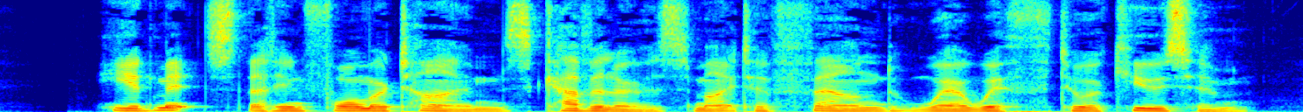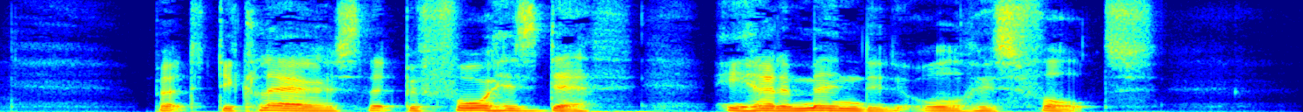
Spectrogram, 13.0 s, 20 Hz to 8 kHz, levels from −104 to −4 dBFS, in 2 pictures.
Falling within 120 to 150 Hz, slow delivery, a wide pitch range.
No: low, 135 Hz; slow, 120 wpm; average, 2.9 semitones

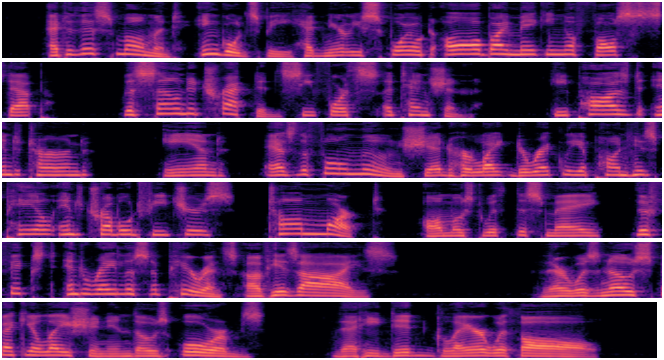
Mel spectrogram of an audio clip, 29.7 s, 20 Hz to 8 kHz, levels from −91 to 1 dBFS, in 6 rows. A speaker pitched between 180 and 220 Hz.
Yes: medium, 185 Hz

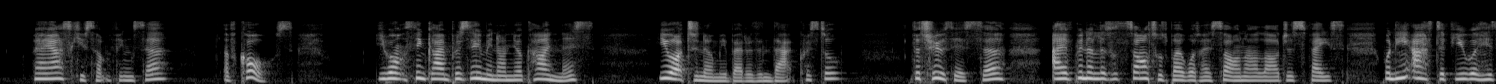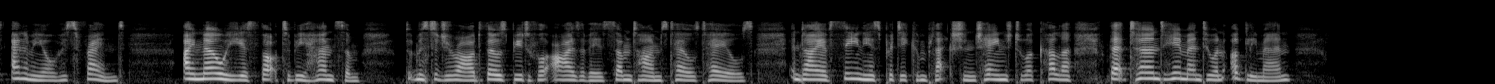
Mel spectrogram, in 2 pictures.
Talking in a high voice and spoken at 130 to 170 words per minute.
No: high, 215 Hz; average, 185 wpm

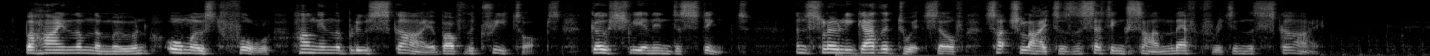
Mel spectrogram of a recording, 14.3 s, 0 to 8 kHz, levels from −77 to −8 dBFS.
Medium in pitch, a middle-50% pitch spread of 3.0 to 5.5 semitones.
Yes: medium, 150 Hz; average, 3.6 semitones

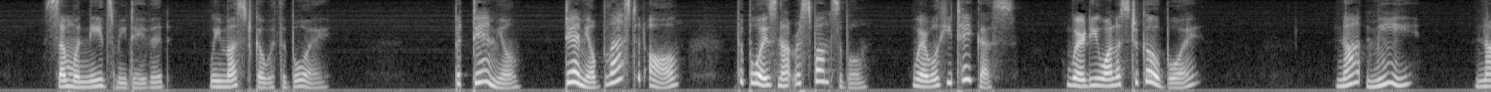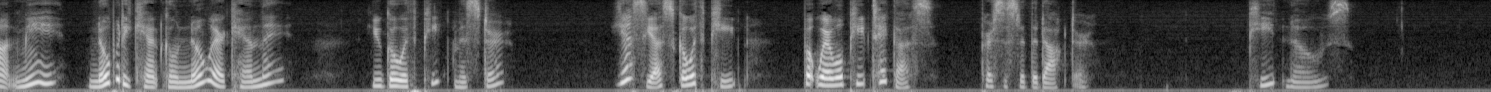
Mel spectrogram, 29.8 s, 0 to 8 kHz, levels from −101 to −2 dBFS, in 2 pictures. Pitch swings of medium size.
No: wide, 8.4 semitones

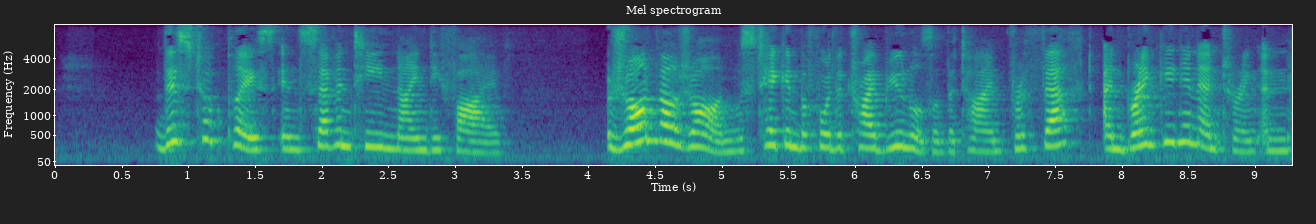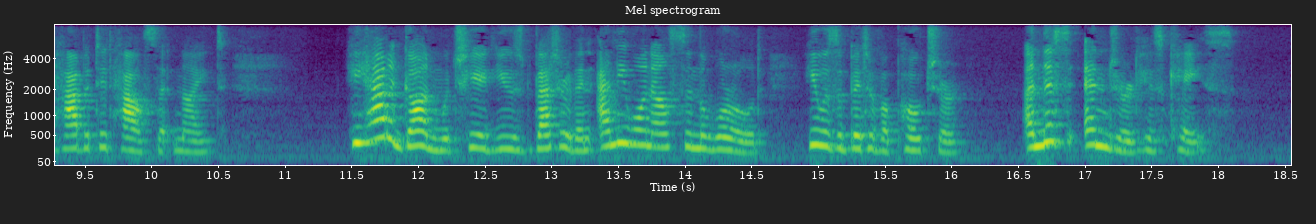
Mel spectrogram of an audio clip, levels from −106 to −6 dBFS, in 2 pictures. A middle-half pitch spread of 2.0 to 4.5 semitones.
No: average, 5.2 semitones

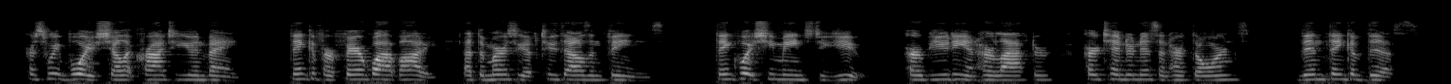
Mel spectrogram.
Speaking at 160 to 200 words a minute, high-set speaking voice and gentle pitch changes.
Yes: average, 180 wpm; high, 220 Hz; narrow, 1.7 semitones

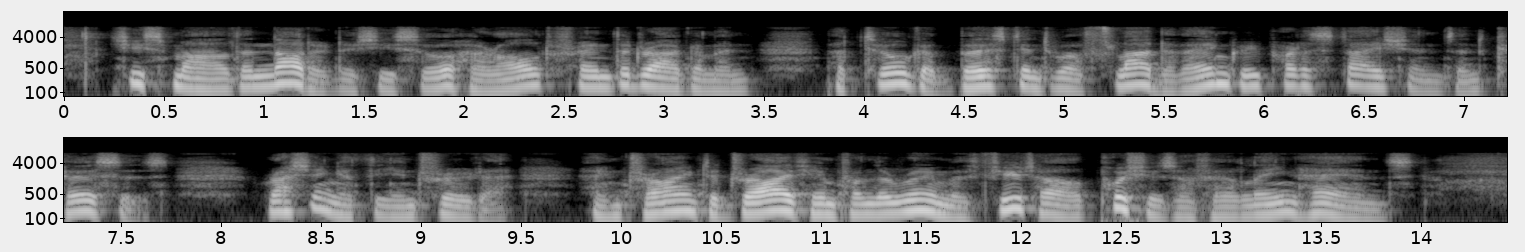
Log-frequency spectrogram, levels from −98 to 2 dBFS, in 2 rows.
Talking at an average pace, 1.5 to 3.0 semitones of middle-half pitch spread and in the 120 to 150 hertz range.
No: average, 175 wpm; wide, 5.4 semitones; low, 135 Hz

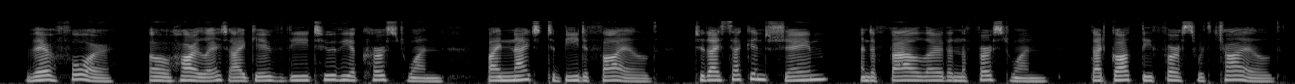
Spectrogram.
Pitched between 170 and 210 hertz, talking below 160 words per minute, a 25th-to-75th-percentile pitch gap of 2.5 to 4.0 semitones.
Yes: medium, 185 Hz; average, 150 wpm; average, 3.4 semitones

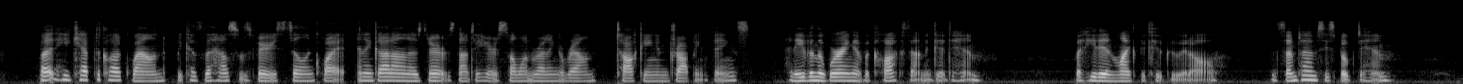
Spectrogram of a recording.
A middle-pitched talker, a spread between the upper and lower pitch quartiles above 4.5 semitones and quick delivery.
No: medium, 170 Hz; average, 2.9 semitones; fast, 225 wpm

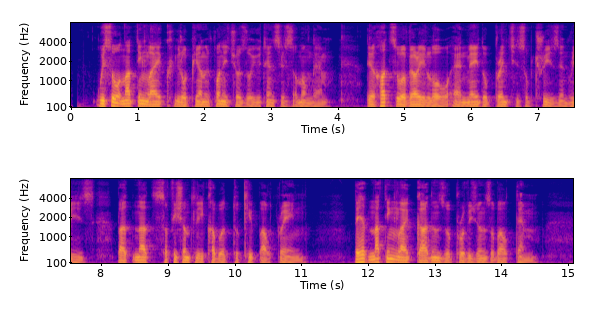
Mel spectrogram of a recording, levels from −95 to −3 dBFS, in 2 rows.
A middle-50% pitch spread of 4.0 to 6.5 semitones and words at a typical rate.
No: average, 3.3 semitones; average, 160 wpm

